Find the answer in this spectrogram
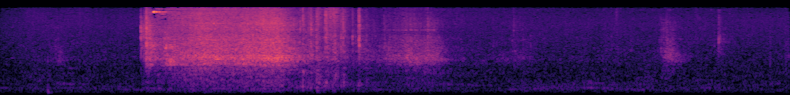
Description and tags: Audio de cortinas abriendo
Sound, Curtain, Open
